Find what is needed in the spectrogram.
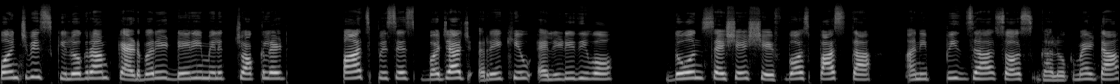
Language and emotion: Goan Konkani, neutral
